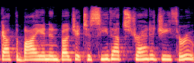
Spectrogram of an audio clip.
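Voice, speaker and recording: A woman talks with a US East Coast accent and a fairly high pitch. The recording is very clean, with a silent background. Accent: US East Coast American. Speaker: customer experience consultant. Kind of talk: interview.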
